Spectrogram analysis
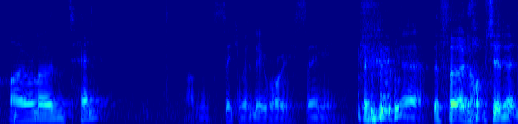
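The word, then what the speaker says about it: Sané: Does a player rhyme with same? Leroy Samey.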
